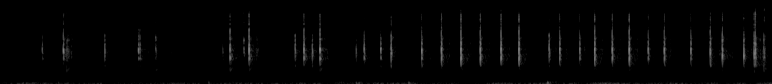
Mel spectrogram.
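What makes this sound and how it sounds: A single fingertip taps the thumbsticks and center of a hollow white plastic PS4 game controller resting on carpet. About 35 quick, separate taps speed up from a scattered start into a steady rhythm. Each is a dry, bright plastic click centered near 2 kHz, with no low-end thump and almost no ring.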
